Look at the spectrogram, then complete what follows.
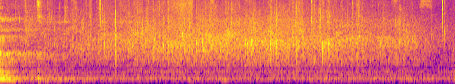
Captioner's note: applause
